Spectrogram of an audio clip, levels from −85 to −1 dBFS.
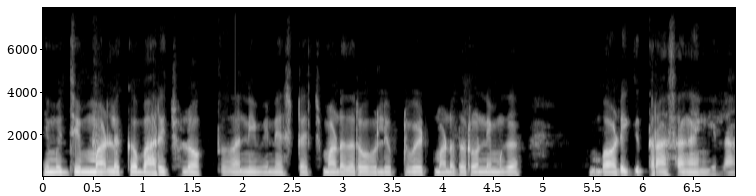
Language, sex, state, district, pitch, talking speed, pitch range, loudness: Kannada, male, Karnataka, Gulbarga, 115 Hz, 155 wpm, 110-115 Hz, -18 LUFS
